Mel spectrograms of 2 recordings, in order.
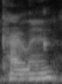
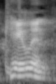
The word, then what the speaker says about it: Kaelin: Okay, next we have my friend Kaelin. Did I say it right? Kaelin? No. Kaelin.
